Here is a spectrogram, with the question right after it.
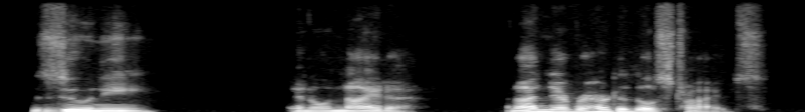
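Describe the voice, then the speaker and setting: Here a man has a dark, mellow tone. His pace is moderate. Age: 70s. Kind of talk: panel discussion. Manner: halting, repetitive.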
